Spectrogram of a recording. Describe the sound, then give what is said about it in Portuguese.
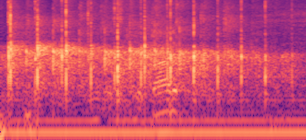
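An audience applauds with a steady patter of many hands clapping for a few seconds, moderately loud and uneven in rhythm, over a low constant hum and faint murmuring. “Agradecer uma salva de palmas, então, para...”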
